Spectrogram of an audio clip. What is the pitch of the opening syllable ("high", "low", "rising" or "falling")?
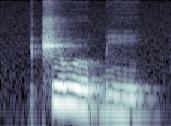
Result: high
